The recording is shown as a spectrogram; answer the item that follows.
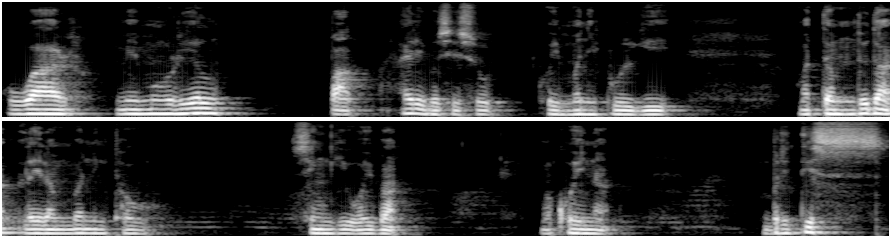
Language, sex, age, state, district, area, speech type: Manipuri, male, 30-45, Manipur, Tengnoupal, urban, spontaneous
